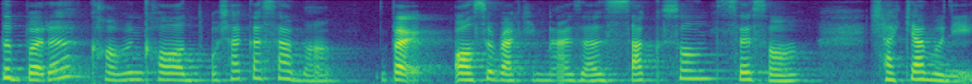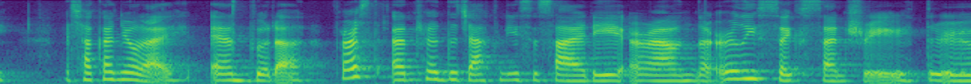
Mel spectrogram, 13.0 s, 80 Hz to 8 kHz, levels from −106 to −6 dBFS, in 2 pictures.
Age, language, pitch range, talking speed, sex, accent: 10-29, English, 215-260 Hz, 120 wpm, female, American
